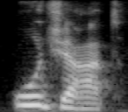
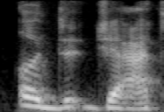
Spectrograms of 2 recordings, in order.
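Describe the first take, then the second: First: It begins with 'u', no d before j. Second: It begins with 'ud', a d before j. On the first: The speaker calls it right. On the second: The speaker calls it wrong. "a lot of people say"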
